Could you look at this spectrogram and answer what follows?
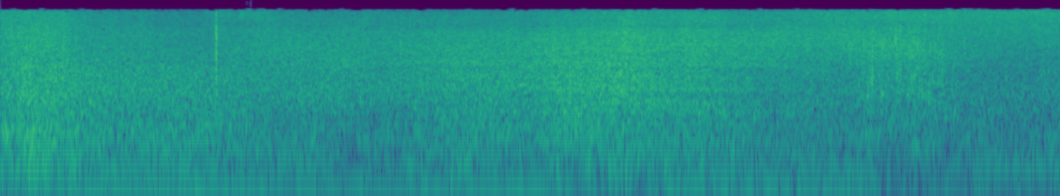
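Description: Surf washing onto a sandy beach: a steady rushing noise that swells near the start and again around four to five seconds in.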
